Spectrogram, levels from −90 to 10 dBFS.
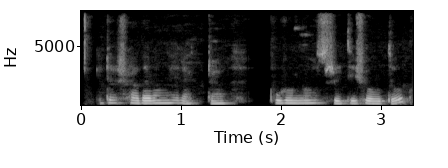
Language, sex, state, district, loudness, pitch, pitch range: Bengali, female, West Bengal, Kolkata, -23 LUFS, 205 Hz, 190-210 Hz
